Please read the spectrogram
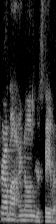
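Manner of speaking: mock whisper. Retelling what was said to a dying grandma: imitating own whisper. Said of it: "I actually whispered it to her".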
